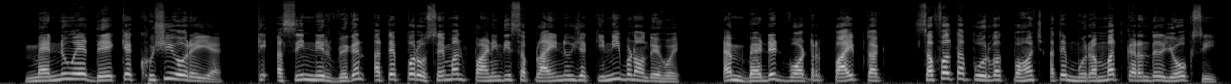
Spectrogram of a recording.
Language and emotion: Punjabi, happy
